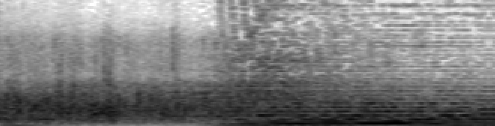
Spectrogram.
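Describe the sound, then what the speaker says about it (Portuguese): Sustained applause from a large crowd at a religious service, dense clapping that continues throughout, with a musical tone rising under it midway. "um forte aplauso"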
